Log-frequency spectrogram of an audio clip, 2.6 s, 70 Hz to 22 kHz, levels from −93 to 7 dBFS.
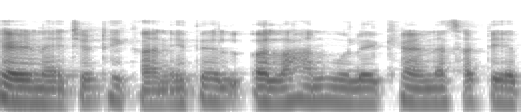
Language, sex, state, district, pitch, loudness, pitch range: Marathi, male, Maharashtra, Pune, 120 Hz, -38 LUFS, 120-125 Hz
